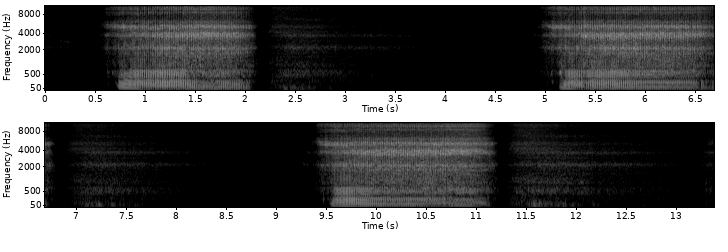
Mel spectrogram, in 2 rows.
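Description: Loud, rattling snores on each in-breath, each followed by a softer out-breath, about 13 breaths a minute; ordinary snoring.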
